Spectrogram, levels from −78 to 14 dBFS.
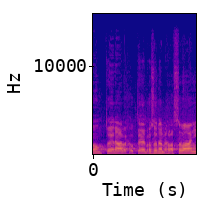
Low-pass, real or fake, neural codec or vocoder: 14.4 kHz; fake; vocoder, 44.1 kHz, 128 mel bands, Pupu-Vocoder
